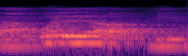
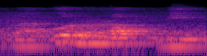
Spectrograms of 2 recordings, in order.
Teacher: Karena tempat keluar hurufnya atau makhraj hurufnya itu hampir sama, ya. Jadi bukan bacanya wa qul rabbi, bukan, tapi dimasukkan wa qur rabbi · jadi dimasukkan huruf lamnya ke huruf ro-nya. Kenapa?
